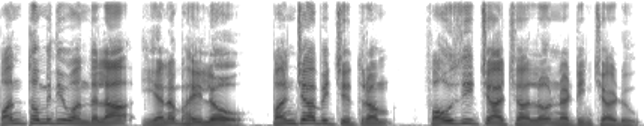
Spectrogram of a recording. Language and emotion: Telugu, neutral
